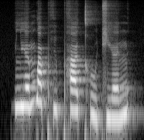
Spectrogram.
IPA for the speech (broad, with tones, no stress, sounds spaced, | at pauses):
l j ɛ˧˥ m w ä˧ pʰ i˨˩ pʰ a˧˥ ɪ̯ kʰ u˨˩ t͡ɕ j ɛ˧˥ n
